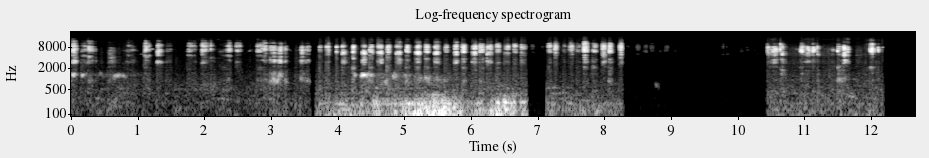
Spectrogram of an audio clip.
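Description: Alcohol marker tips rubbing on paper in quick back-and-forth strokes as they fill in colour, a dry scratchy sound, with a low rumble underneath for a few seconds in the middle. The strokes break off for about two seconds late on, then start again.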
